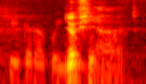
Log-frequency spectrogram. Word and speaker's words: Yoshihide: No, that's not how you read those letters. Yoshihide. That's how you say it.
